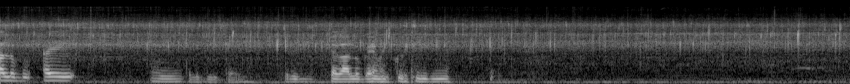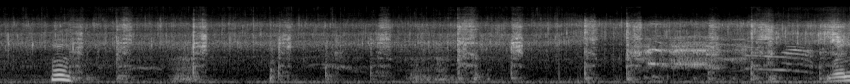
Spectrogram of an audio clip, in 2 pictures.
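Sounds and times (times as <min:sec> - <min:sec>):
food sizzling in hot oil: 0:00.0 - 0:17.0
metal spatula scraping pan: 0:09.2 - 0:17.0.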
